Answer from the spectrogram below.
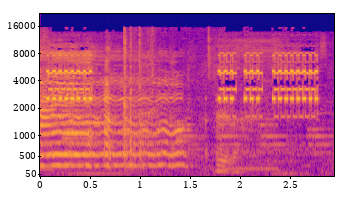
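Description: A phone rings for an incoming spam call: a brief electronic tonal melody, then several quick, trilling ring bursts in a steady rhythm, clear with no voices.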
